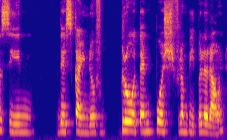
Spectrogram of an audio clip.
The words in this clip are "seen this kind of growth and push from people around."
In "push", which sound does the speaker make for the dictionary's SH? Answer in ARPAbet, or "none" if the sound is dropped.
SH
